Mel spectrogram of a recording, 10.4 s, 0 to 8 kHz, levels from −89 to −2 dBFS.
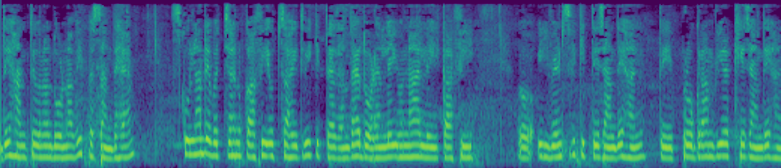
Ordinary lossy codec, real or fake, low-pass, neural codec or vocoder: MP3, 32 kbps; fake; 7.2 kHz; vocoder, 44.1 kHz, 128 mel bands, Pupu-Vocoder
